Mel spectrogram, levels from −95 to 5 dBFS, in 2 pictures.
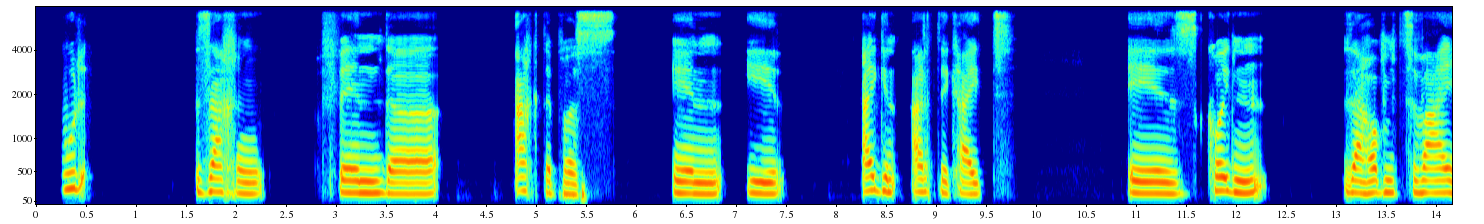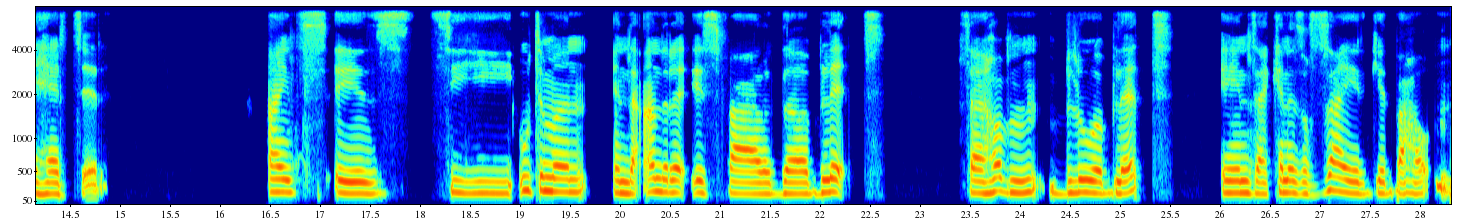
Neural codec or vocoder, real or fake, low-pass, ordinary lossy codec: none; real; 7.2 kHz; none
